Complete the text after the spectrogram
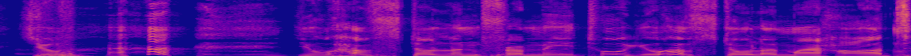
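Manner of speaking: put-on Indian accent. Riffing on a scam, speaking in a mock Indian accent. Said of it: "This is turning Indian".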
